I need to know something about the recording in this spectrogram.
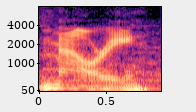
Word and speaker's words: Maori: street called Maori yes Maori it sounds cool because it rhymes with the bowery and that looks really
